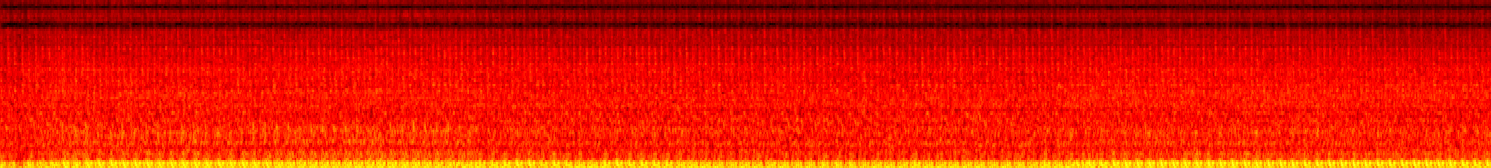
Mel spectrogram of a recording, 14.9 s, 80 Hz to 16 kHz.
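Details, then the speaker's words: 1985 Honda VT1100 Shadow V-twin, revived after 25 years, loud with the airbox off for testing, before carb balancing. Lumpy, uneven idle with a loping, irregular beat and no steady rhythm. Carburetors pretty far out of balance at idle. "You can see how important balancing is. V-twin, twin cylinder. It's a little less obvious, I think, on a inline 4 or something, because they can be off, like you saw how significant that was."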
